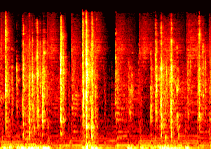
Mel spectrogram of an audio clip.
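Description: Typing on a computer keyboard: an uneven run of keystrokes as a line of code is entered, with soft background music under it.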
